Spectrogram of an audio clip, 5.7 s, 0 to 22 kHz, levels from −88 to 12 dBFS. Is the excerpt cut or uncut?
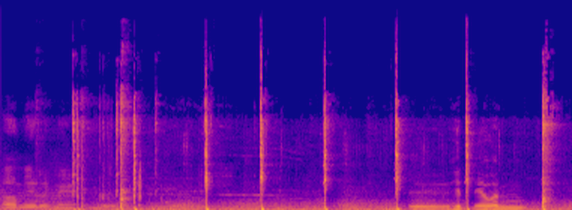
cut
